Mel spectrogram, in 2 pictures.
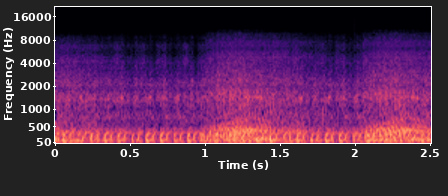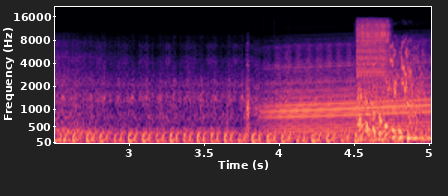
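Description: A scooter engine buzzes steadily and rises in pitch as it speeds up.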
